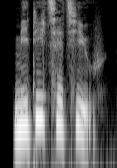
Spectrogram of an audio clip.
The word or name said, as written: meditativ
